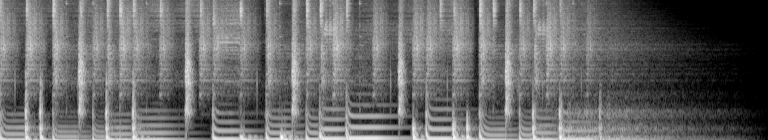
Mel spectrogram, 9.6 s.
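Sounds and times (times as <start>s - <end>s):
rock bassline: 0.0s - 7.6s.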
